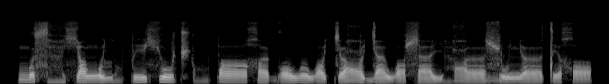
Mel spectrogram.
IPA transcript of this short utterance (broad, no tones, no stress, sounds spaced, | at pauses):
m ʊ s æ̤ ç ɑ ŋʷ ʌ ʎ ɔ̤ p i ç u t͡ʃʼ ɔ̤ p ɑː χ ɜ ɡ ɔ w ʊ w ɒ c ə ʕ ʊ ɟ æ w ɒ ɬ æ j æ̤ ʕ ɜː ɮ u ɲ ɜː t i χ ɒ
